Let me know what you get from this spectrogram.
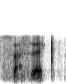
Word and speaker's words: Šašek: And you would just see the name on the cover, Šašek, which of course over here we all would pronounce Sasek.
